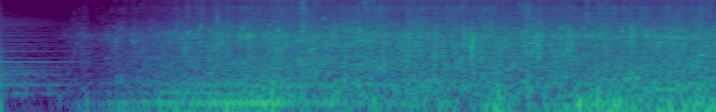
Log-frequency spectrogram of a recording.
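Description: Water splashes steadily from a fountain into a basin.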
